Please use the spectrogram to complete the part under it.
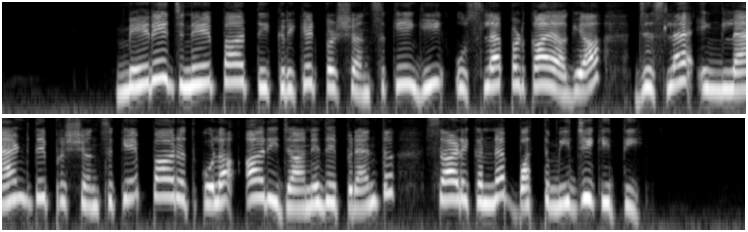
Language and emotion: Dogri, angry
